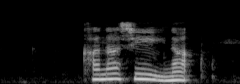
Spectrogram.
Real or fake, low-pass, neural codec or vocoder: real; 7.2 kHz; none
